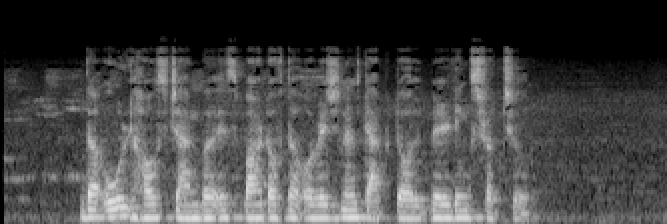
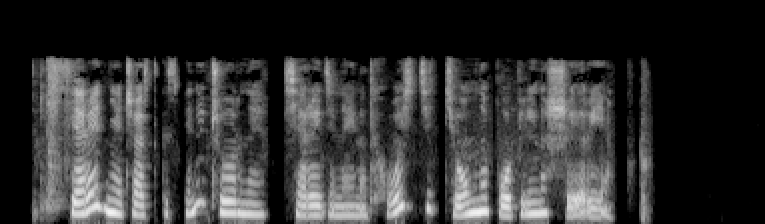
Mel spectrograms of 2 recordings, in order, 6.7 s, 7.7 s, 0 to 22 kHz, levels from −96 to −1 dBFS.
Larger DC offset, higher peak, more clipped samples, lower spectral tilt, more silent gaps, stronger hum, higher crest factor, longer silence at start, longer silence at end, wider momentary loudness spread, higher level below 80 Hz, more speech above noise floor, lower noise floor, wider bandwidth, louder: neither; about the same, -4 dBFS vs -2 dBFS; neither; about the same, -5.5 dB/octave vs -5 dB/octave; second, none vs 1.81-1.85 s, 2.76-2.80 s; neither; about the same, 16 dB vs 18 dB; first, 0.7 s vs 0.4 s; about the same, 1.3 s vs 1.2 s; second, 7 LU vs 13 LU; first, -50 dBFS vs -60 dBFS; first, 35 dB vs 25 dB; first, -54 dBFS vs -42 dBFS; first, 9.2 kHz vs 7.8 kHz; about the same, -20 LUFS vs -18 LUFS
